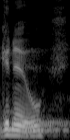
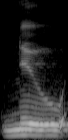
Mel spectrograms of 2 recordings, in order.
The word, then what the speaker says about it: GNU: But it still is GNU, so be careful to pronounce the name GNU and avoid the various erroneous pronunciations such as new and Linux.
